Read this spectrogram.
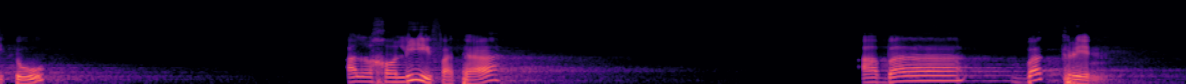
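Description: A man speaks calmly into a microphone, in a room with a long echo.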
